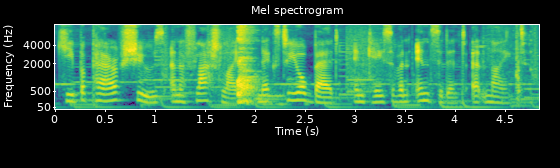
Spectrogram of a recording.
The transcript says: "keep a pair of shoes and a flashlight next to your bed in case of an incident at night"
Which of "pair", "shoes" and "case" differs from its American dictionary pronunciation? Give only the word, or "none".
none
